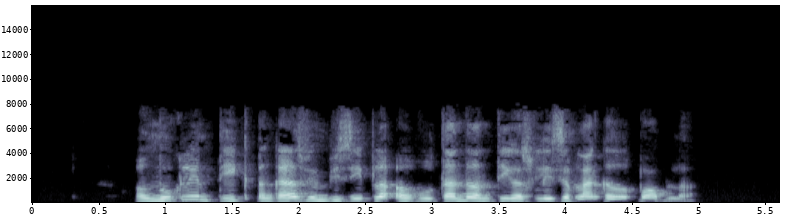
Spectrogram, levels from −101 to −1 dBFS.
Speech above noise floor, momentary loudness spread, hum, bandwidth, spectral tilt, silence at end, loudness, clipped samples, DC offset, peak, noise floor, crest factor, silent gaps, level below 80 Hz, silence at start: over 67 dB; 8 LU; none; 7.8 kHz; -5.5 dB/octave; 0.65 s; -23 LUFS; under 0.1%; under 0.1%; -6 dBFS; under -90 dBFS; 18 dB; none; -70 dBFS; 0.8 s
